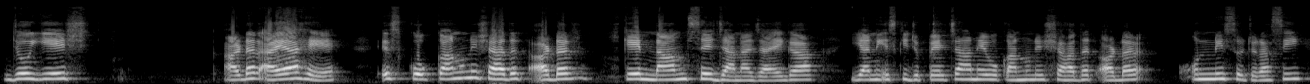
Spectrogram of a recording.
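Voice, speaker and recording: Slow-paced woman giving a lesson. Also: fairly high pitch, a little mellow. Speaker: law lecturer. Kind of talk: explanatory law lesson, alternating reading and explaining.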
